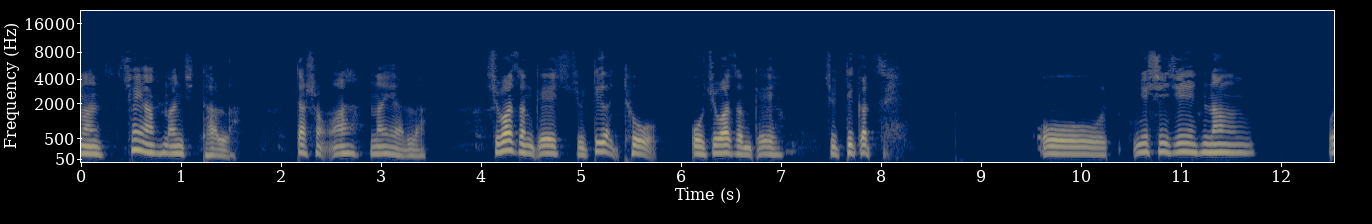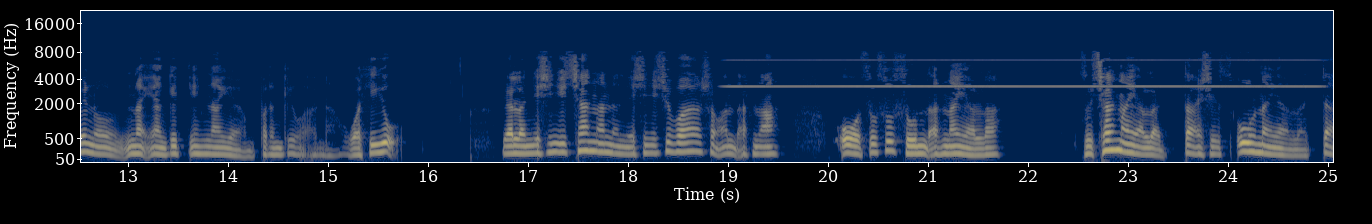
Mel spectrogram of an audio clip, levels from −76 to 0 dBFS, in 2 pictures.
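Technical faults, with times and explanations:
Throughout, MP3 compression: the speech sounds watery and swirly, with nothing above about 8.3 kHz, so s sounds lose their edge and attacks smear. Likely a low-bitrate MP3 encode, which fits around 32 kbps, cutting the treble and switching weak frequency lines on and off between frames.
18.88 to 25.06 s, feedback whistle: starting just after "xana na nexinxion ba", a thin, steady tone near 3.3 kHz sits behind the speech, around 10 dB below it and swelling and fading slowly in level. Likely a loudspeaker-to-microphone loop held right at the edge of feedback, sustaining that one frequency.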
